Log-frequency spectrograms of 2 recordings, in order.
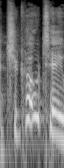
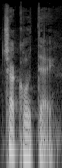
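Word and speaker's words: Chakotay: an idiot well yeah chot was so chakote was I'm sorry it's pronounced chakote shako was a um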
